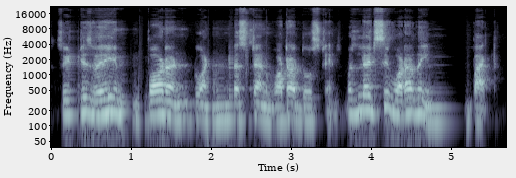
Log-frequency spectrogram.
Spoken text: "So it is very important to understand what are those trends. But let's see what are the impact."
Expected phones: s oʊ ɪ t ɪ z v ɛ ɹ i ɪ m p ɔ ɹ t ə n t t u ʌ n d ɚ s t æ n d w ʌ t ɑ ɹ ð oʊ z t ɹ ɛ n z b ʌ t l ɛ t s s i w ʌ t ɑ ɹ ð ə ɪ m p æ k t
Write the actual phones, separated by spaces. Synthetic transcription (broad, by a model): s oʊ ɪ t ɪ z v ɛ ɹ i ɪ m p ɔ ɹ t ə n t t u ʌ n d ɚ s t æ n d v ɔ t ɑ ɹ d oʊ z t ɛ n s b ʌ t l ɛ t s s i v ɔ t ɑ ɹ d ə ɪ m p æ k t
